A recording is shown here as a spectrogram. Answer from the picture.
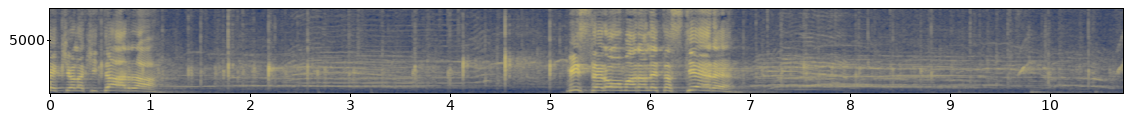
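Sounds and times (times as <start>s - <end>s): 
speech: 0.0s - 1.2s, 5.2s - 7.0s
audience applause for a band member: 0.9s - 5.8s, 6.6s - 10.7s.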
